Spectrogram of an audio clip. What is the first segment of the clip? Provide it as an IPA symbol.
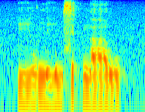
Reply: iː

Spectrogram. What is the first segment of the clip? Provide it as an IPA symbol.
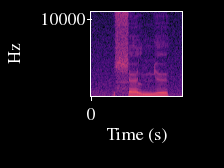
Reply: ɬ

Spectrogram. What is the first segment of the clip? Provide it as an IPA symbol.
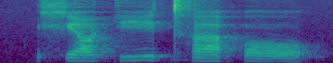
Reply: xʲ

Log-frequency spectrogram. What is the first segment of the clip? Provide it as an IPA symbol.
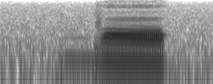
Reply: b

